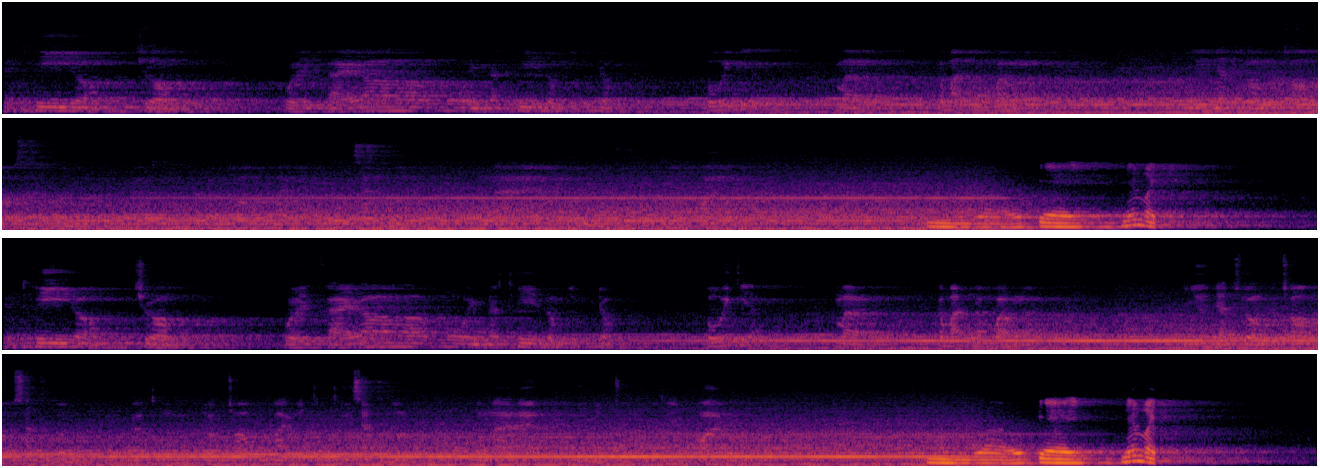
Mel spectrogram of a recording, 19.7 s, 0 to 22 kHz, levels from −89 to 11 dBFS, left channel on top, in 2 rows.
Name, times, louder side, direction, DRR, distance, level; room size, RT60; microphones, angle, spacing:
voice 1, 0.0-1.3 2.1-4.6 5.3-5.7 6.2-6.7 7.0-8.0 8.9-13.0 13.4-15.5, right 1 dB, 85° right, 3 dB, 2.3 m, -43 dB
sound 1, 3.8-17.2, right 5 dB, 20° right, 4.0 m, -36 dB
voice 2, 16.8-18.5, right 5 dB, 55° right, 12 dB, 0.4 m, -26 dB
28.5 x 9.7 x 9.5 m, 2.8 s
head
